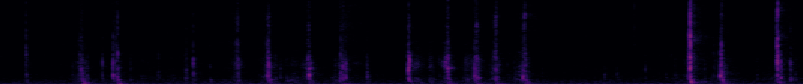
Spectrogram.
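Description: Long dark-polished nails and fingertips type on a full-size plastic computer keyboard with black keycaps and a rainbow RGB backlight, pressing and clicking the keys. About sixteen separate bright, sharp clicks come at an uneven typing pace and each dies away almost instantly over a faint low hum.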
